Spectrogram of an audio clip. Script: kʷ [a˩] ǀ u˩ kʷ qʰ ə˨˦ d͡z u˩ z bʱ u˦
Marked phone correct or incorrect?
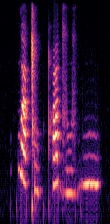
incorrect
